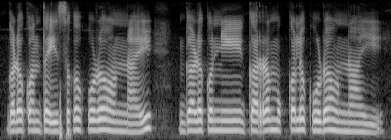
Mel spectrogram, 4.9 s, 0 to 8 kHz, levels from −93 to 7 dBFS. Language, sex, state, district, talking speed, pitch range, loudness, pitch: Telugu, female, Telangana, Hyderabad, 135 wpm, 200-215 Hz, -15 LUFS, 210 Hz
